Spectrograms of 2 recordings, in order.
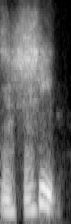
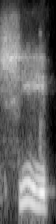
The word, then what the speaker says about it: sheep: pronunciation right the clarity because say you want to pronounce the word ship versus sheep, right? So ship and sheep. It almost sounds the same to English learners, but you want to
